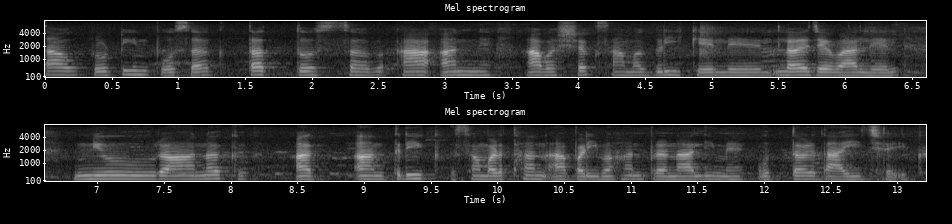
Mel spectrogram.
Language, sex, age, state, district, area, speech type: Maithili, female, 60+, Bihar, Madhubani, rural, read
